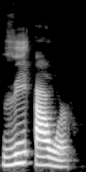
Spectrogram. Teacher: sometimes h which is a consonant is silent and so it actually sounds like a vowel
